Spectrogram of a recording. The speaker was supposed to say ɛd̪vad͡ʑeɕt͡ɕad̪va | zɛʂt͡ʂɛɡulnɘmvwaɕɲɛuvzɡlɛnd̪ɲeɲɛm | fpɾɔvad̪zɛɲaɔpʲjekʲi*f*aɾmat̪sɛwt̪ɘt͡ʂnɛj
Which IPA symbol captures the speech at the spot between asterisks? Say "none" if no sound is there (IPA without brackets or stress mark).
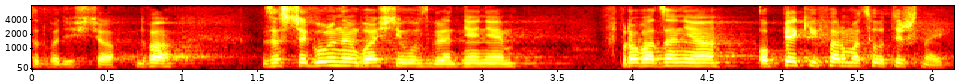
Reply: f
